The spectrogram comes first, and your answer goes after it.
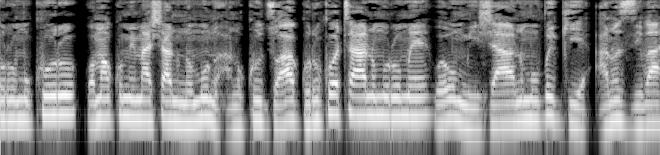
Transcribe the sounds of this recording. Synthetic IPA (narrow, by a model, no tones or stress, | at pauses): uɾumukʰuɾuwamakumimaʃanuno̞mun̤uano̞kud͡zwaɡʱuɾuko̞tano̞muɾumwe̞we̞um̤wiʒano̞muɓiɡʱiano̞ziːʋa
